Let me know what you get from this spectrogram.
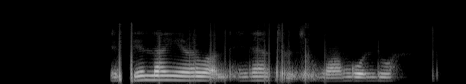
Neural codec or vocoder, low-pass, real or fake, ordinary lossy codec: codec, 24 kHz, 0.9 kbps, WavTokenizer, large speech release; 7.2 kHz; fake; MP3, 32 kbps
